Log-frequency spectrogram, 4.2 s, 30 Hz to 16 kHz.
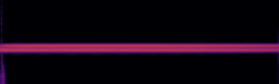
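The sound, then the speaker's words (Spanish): Two steady, pure-sounding tones, sounds 8 and 9 of the harmonic series, sustain together for about four seconds, close in pitch and clashing into a slightly harsh, dissonant blend, with no voices. “Percibimos que los sonidos 8 y 9 generan una mayor disonancia, es decir, son menos agradables de escuchar juntos en comparación con los sonidos 3 y 4.”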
